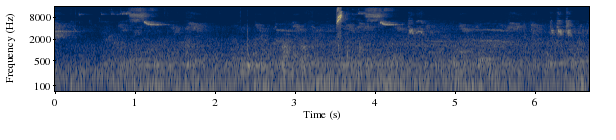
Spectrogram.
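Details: Blue-black grassquit female calling to excite males: one loud, piercing high chirp midway, flanked by a few fainter high notes, against a continuous low hiss.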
